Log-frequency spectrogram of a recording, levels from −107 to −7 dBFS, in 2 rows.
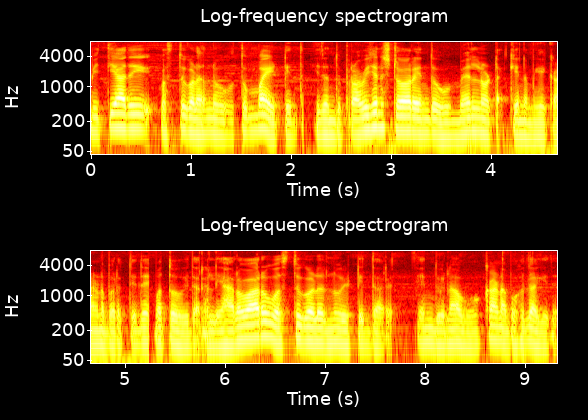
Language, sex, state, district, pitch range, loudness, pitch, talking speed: Kannada, male, Karnataka, Shimoga, 100-125 Hz, -19 LUFS, 110 Hz, 110 wpm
